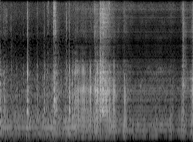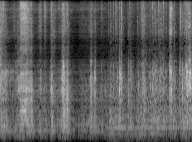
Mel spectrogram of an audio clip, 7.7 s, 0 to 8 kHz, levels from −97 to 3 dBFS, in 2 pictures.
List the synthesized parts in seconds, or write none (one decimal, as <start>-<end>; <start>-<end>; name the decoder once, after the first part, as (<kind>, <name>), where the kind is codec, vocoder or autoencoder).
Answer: 1.5-6.0 (vocoder, HiFi-GAN)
